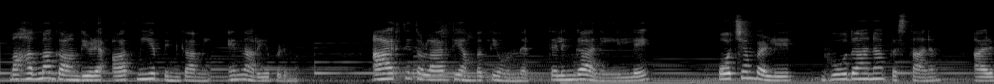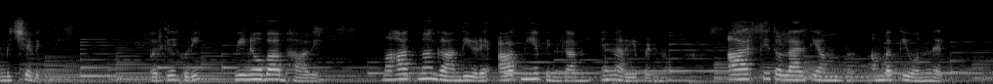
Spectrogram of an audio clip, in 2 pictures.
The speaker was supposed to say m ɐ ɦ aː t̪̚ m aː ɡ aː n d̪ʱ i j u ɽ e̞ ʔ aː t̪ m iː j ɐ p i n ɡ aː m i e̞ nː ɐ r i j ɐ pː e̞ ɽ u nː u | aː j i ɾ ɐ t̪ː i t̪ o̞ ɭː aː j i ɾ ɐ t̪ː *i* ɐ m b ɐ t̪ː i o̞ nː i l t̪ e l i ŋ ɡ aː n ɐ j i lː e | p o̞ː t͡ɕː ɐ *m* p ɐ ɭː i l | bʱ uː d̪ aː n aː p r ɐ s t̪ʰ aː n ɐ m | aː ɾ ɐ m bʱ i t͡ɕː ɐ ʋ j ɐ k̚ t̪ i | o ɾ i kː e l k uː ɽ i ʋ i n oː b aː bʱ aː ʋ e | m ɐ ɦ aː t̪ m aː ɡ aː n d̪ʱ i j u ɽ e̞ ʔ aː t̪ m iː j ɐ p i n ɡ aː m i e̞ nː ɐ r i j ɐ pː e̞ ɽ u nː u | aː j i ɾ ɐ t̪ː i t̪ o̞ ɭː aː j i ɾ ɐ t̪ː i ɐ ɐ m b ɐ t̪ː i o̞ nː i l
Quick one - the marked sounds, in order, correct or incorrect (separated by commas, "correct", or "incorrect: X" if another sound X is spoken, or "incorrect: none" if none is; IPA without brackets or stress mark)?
correct, correct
